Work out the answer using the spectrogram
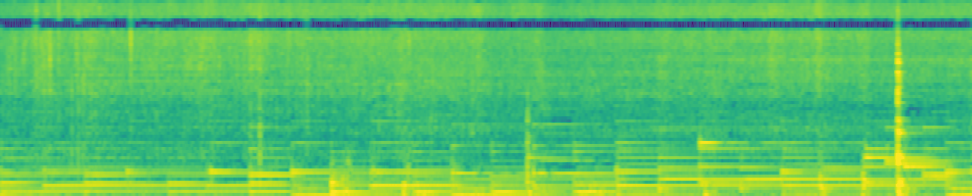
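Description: Grated carrot and diced onion sizzling gently in a frying pan while a wooden spatula stirs them, with small scrapes and taps against the pan and one sharp knock about nine seconds in. Soft instrumental music plays underneath.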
